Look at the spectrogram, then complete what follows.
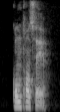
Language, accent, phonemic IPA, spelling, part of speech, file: French, France, /kɔ̃.tʁə.tʁɑ̃s.fɛʁ/, contre-transfert, noun, LL-Q150 (fra)-contre-transfert.wav
- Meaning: countertransference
